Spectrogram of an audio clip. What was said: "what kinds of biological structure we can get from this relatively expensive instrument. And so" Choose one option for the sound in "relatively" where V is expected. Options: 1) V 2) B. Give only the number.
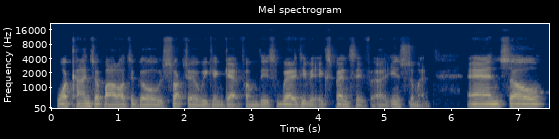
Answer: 2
